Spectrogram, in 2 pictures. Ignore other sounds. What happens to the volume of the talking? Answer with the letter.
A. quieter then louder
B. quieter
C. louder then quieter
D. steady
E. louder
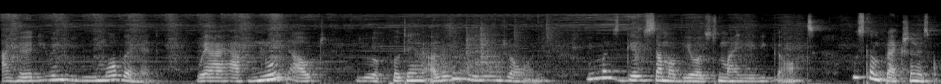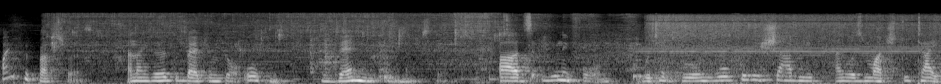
D.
